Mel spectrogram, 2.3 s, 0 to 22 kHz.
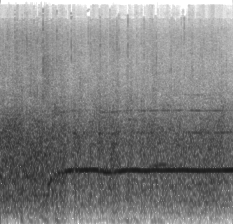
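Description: Studio audience at a BBC Radio 4 comedy award recording breaks into loud, dense applause that stays steady and sustained throughout, with no voices over it.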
